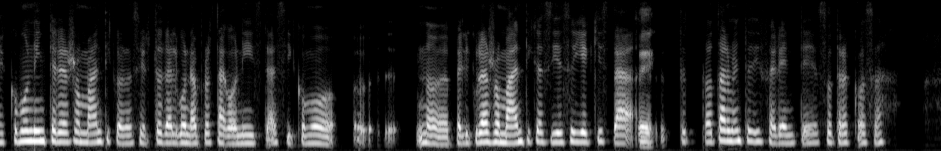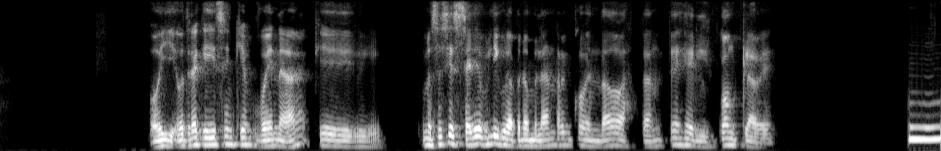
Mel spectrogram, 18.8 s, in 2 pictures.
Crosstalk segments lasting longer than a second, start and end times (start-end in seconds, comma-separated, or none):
none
